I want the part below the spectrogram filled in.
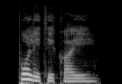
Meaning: political
- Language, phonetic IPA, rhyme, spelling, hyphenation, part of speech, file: Hungarian, [ˈpolitikɒji], -ji, politikai, po‧li‧ti‧kai, adjective, Hu-politikai.ogg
